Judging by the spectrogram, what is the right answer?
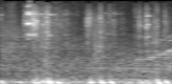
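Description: Horses gallop in a Mount & Blade II Bannerlord battle, a quick rhythmic run of hoof thuds close by, steady and unbroken with no voices.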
